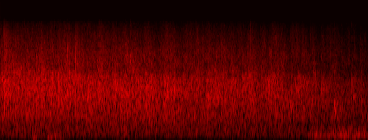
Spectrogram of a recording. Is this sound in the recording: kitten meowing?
no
